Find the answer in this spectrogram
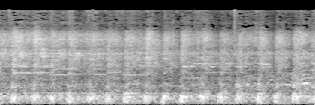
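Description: Band music for a carnival street dance: a steady, fast drum beat of about four beats a second, with faint held high notes above it.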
